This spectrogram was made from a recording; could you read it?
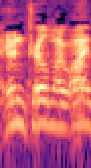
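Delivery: very loud, belted-out delivery. Retelling saying a line to oneself while a film loads: The Fugitive impression. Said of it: "that's a pretty good impression".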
